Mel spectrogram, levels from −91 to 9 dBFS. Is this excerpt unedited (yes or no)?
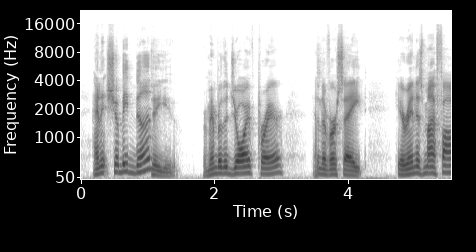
no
